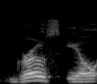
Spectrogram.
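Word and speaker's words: Grosse Ile: See, my mom was from that area, and she would go out to Gross Eel, and everybody called it, instead of Isle, they always pronounced it Eel.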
